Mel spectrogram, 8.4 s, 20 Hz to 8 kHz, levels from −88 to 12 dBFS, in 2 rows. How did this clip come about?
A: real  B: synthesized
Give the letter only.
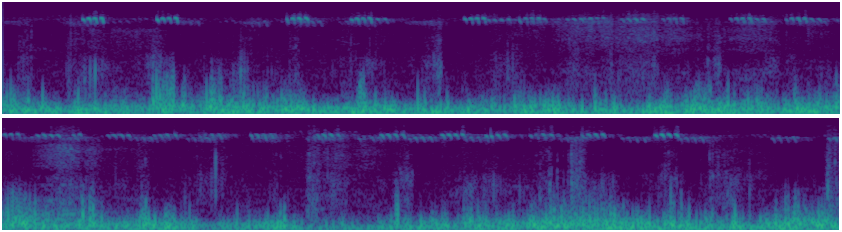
A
